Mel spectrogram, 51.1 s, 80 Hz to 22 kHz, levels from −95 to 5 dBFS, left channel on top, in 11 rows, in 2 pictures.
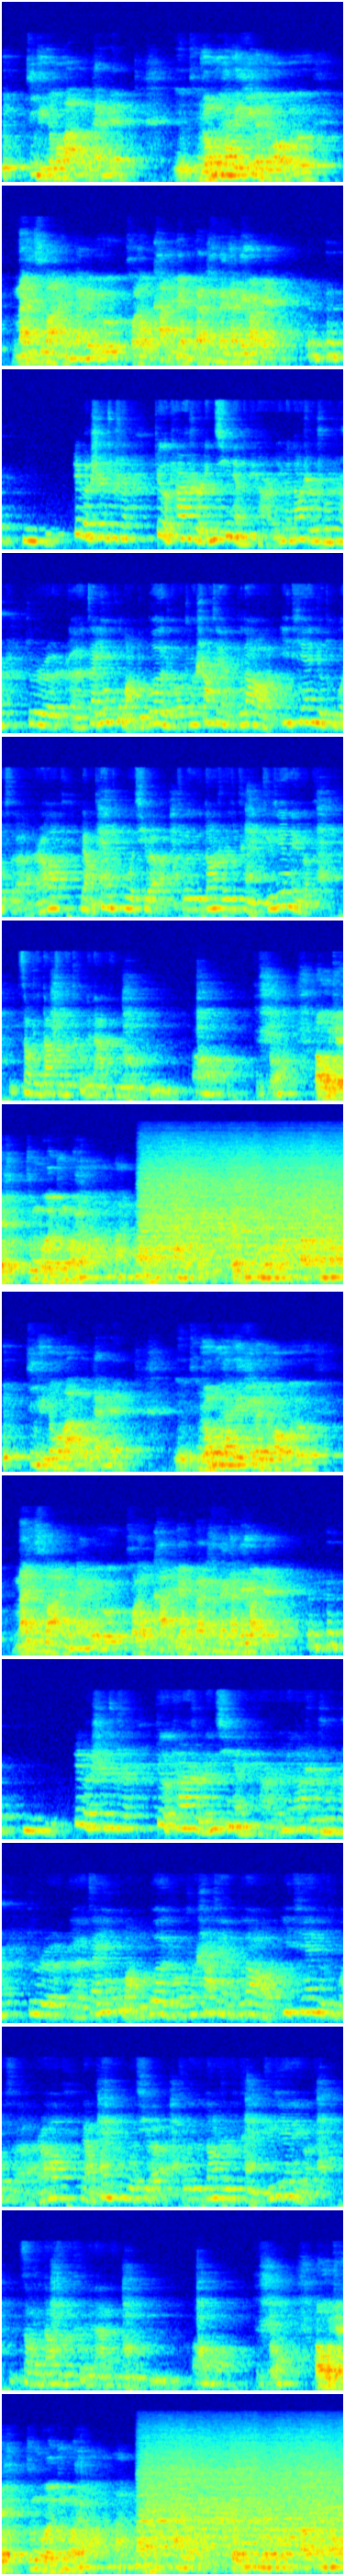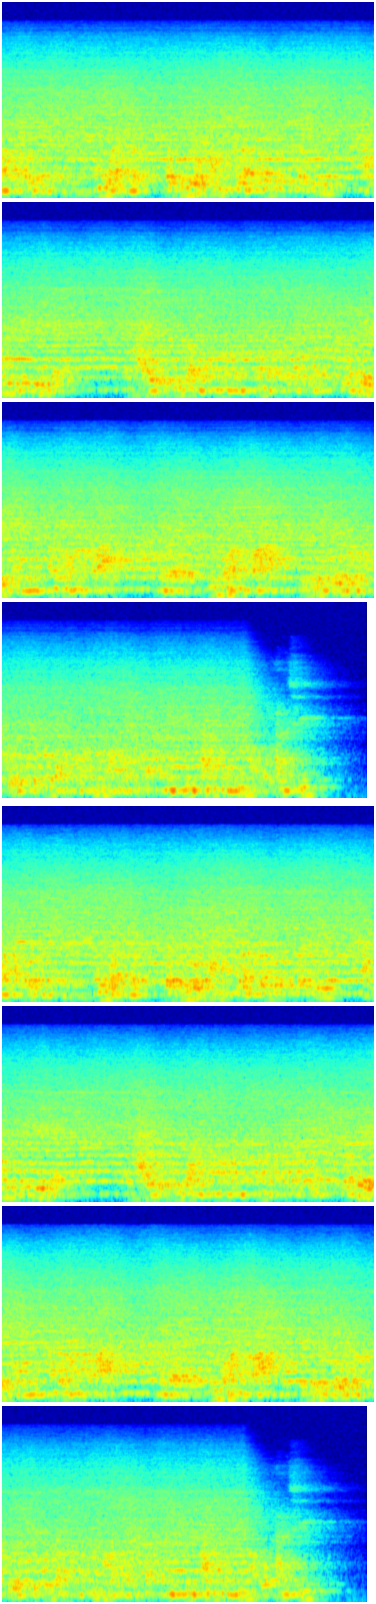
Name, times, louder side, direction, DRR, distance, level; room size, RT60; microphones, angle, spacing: voice 1, 0.0-1.6 2.0-4.2 4.8-8.5 8.8-9.2 13.5-13.8 25.8-26.4 26.7-38.0 38.6-43.3 43.7-50.3, equal, 15° left, -12 dB, 1.4 m, -25 dB
voice 2, 9.6-25.6, left 2 dB, 90° left, -2 dB, 0.5 m, -31 dB
Tick-tock, 19.5-20.5 20.8-22.1 22.5-24.1 24.5-25.1 25.6-26.1 26.4-26.5 26.9-27.1 27.5-27.6 27.9-28.4 28.6-29.3 29.6-30.4 30.9-31.5 31.9-32.1 32.5-32.6 32.9-33.1 33.6-33.7 33.9-35.4 35.8-36.1, right 1 dB, 5° right, 0.3 m, -39 dB
sound 1, 29.7-49.6, equal, 50° right, 1.2 m, -24 dB
3.0 x 2.9 x 2.9 m, 1.4 s
head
